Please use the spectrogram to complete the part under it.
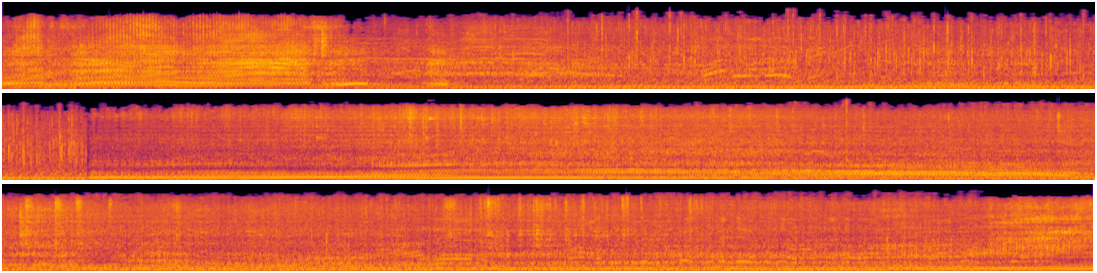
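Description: Tyres spin and throw gravel and sand.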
